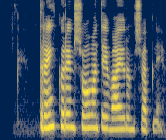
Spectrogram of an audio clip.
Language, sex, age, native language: Icelandic, female, 30-39, Icelandic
